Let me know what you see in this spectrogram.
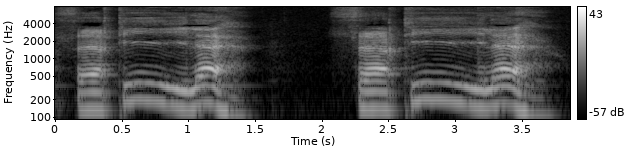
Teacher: Donc, qi, on a une lettre emphatique, ensuite avec une prolongation de temps. Et on a le ta marbota qui à l'arrêt donc devient saqilah, saqilah.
